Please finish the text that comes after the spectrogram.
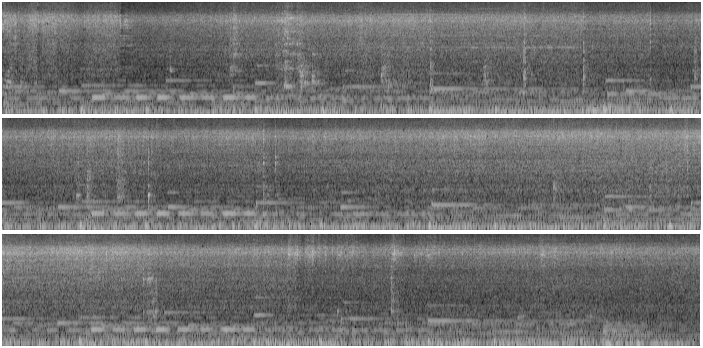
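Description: Bottle gourd with poppy seed paste fries loudly in a pan while being stirred, a dense steady sizzle broken by scraping and clinking of the spatula, with faint background sounds.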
